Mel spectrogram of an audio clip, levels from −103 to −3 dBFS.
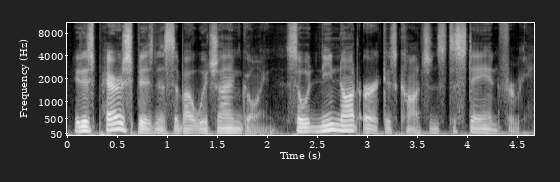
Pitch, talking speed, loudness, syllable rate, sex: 100 Hz, 270 wpm, -19 LUFS, 6.3 syllables/s, male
